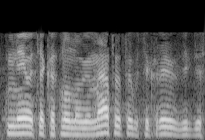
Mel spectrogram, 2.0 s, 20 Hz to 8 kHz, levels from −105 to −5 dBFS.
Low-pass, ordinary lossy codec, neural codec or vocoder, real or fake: 7.2 kHz; AAC, 16 kbps; none; real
